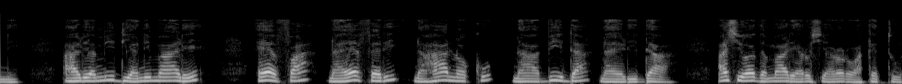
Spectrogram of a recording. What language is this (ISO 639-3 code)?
kik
